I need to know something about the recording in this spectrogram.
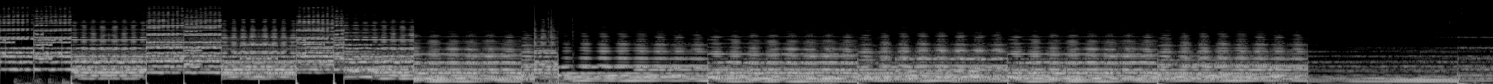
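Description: A melody loop played by the Omnisphere software synthesizer while presets are auditioned. For the first few seconds it sounds as short, bright plucked notes. About four seconds in it switches to a fuller, sustained synth sound, and the sound changes again near the end.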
